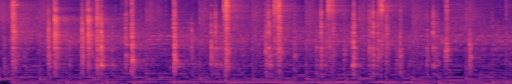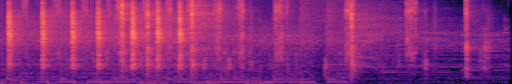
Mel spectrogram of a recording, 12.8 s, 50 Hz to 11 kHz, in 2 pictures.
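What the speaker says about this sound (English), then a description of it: "Next, we're going to tighten down our lower bracket nuts with an 11mm wrench." An 11mm wrench tightening rock rail bracket nuts on a Jeep Gladiator JT, giving a long run of quick, sharp metallic clicks and ratcheting ticks at close range, uneven in rhythm with brief pauses.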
